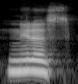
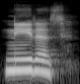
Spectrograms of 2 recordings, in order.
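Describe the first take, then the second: First: Short i in "निरस"; incorrect pronunciation. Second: Long ee in "नीरस"; correct pronunciation. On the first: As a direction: say "निरस" wrongly with a brief first vowel. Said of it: "अशुद्ध शब्द". ("निरस" का अशुद्ध उच्चारण, छोटी इ) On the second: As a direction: say "नीरस" with the first vowel held long. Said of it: "शुद्ध शब्द". ("नीरस" का शुद्ध उच्चारण, लंबी ई) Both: Shown as a demonstration.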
